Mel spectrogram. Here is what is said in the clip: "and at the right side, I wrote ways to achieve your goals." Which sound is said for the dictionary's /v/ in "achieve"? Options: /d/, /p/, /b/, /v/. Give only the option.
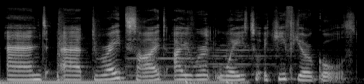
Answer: /v/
